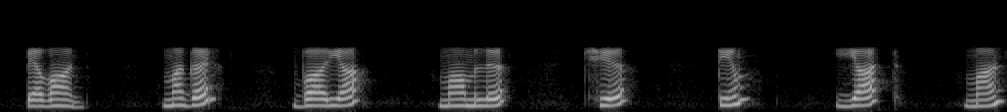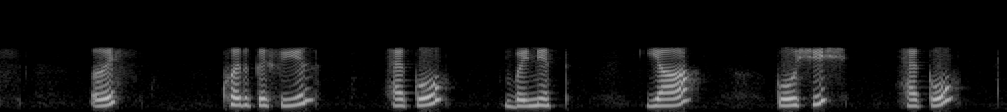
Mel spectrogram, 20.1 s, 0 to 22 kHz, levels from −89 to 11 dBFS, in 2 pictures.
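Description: No technical fault can be heard anywhere in this speech recording. It carries the narrow band of G.711 telephone coding, with the line passing roughly 150 Hz to 3.5 kHz and nothing audible above about 3.7 kHz.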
